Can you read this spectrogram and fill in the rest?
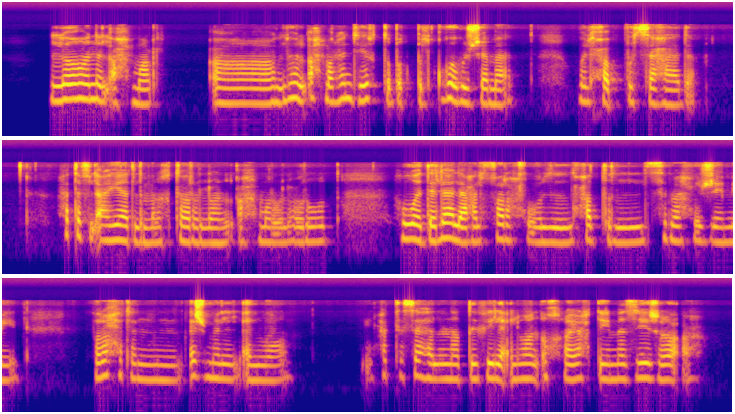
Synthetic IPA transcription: lːoːnɪlʔaħmɑɾˤ | ʔlːoːnɪlʔaħmɑɾˤʕɪnd̪ijɪɾt̪ɑbɨt̪̚ˤbɪlqʊwːawɪlʒamaːl | wɪlħʊbːwɪsːaʕaːd̪a̰ | ħat̪ːafilʔaʕjaːd̪lamːanɪxt̪ɑːɾˤʊlːoːnɪlʔaħmɑɾˤwɪlʕʊɾuːd̪ˤ | hʊwːad̪alaːlaʕalafɑɾˤɑħwɪlħɑd̪ˤːɪsːamaħwɪlʒːamiːl | sˤɑɾˤɑːħɑt̪anʔad͡ʒmalɪlʔa̰lwaːn | wħat̪ːasaɦalʔɪnːad̪ˤiːfiːlaʔa̰lwaːnʔʊxɾˤɑjaħd̪ˤimaziːd͡ʒɾˤɑ̰ːʔɪʕ

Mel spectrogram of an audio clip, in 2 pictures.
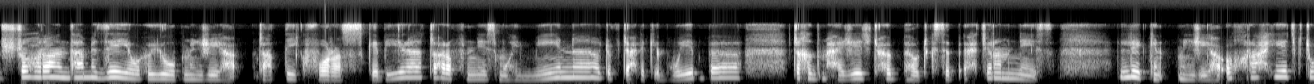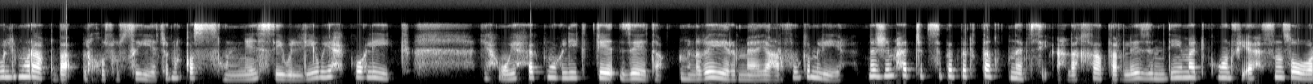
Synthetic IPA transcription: ʔəʃːʊɦɾˤɑʕand̪hæmæzæjawʕʊjuːbmənʒihæ̰ | t̪ʕt̪ˤːiːkfʊɾˤɑsˤkæbiːɾat̪əʕɾəfɪnːɛːsmʊhəmːiːnwt̪ɪft̪aħləkʔæbwɛːb | t̪əxd̪əmħaʒːɛːt̪ːħʊbːhæwt̪ɪ̥ksəbʔəħt̪əɾæːmənːɛːs | læːkɪnmənʒihæ̰ʔʊxɾˤɑħajæːt̪ə̥kt̪wælːimʊɾˤɑːqba̰əlxʊsˤusˤəjːat̪ənqəsˤhʊnːæːsjwælːiwjəħkːuʕlik | jwjəħakːmuʕlikt̪ːʔzæd̪amənɣiɾmæjəʕɾfukmliːħt̪næʒːəmħat̪ːæt̪sæbːəbːəbt̪ˤːɑɡt̪ˤnæfsḭʕalæxɑt̪ˤəɾˤlæzəmd̪imæt̪kuːnfiʔaħsənzˤuːɾ

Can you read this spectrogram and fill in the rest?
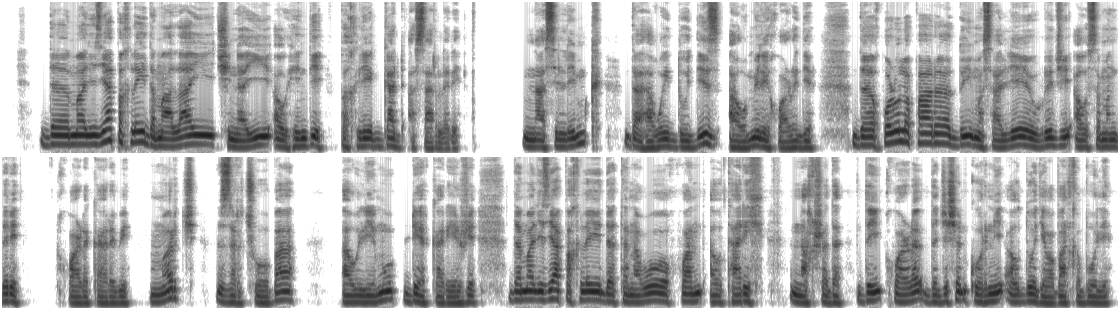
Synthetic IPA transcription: d̪əmɑlizijɑpaxləjd̪əmɑlɑjt͡ʃinɑjiawhɪnd̪ipaxliɡaɖasaɾlaɾi | nɑsɪlɪmk | d̪əɦaɣujd̪od̪izawmɪlixwɑɽəd̪id̪əxwaɽolapɑɾad̪ujmasɑlewɾəd͡ʒiʔawsamand̪aɾi | xwɑɽəkɑɾawi | məɾt͡ʃ | zaɾt͡ʃobaː | wlemuɖeɾkɑɾeʐid̪əmɑlizijɑpaxləjd̪ət̪anawoxwand̪awt̪ʰɑɾix | naxʂad̪ad̪ujxwɑɽəd̪əd͡ʒɪʃankoɾanəʔawd̪od̪jawabaɾxaboli

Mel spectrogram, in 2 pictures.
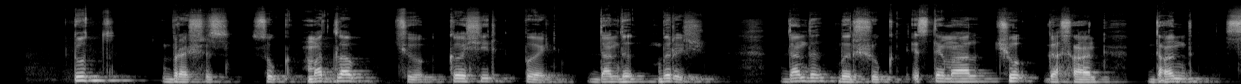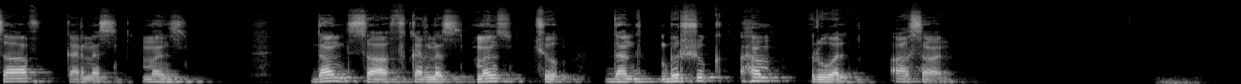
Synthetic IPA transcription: ʈut̪ | bɾɐʂɨs | sukmɐt̪lɐb̚ | t͡ʃʰukəːʃiɾʲpəːʈʲd̪ɐnd̪bɨɾɨʃ | d̪ɐnd̪bɨɾʃukist̪eːmaːlt͡ʃʰuɡɐsaːn | d̪ɐnd̪saːfkɐɾnɐsmɐnz | d̪ɐnd̪saːfkɐɾnɐsmɐnzt͡ʃʰu | d̪ɐnd̪buɾʂukɐɦɐm | ɾuwɐl | aːsaːn

